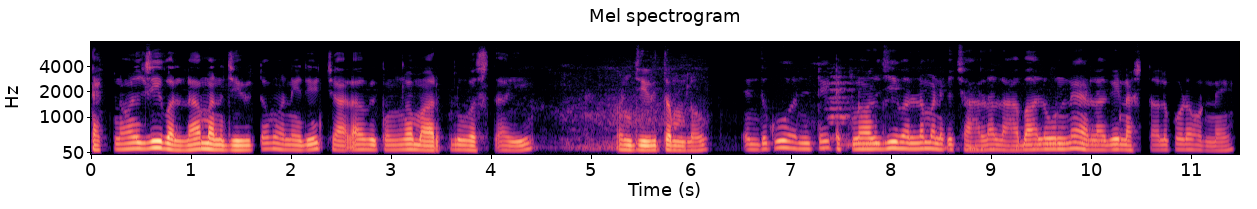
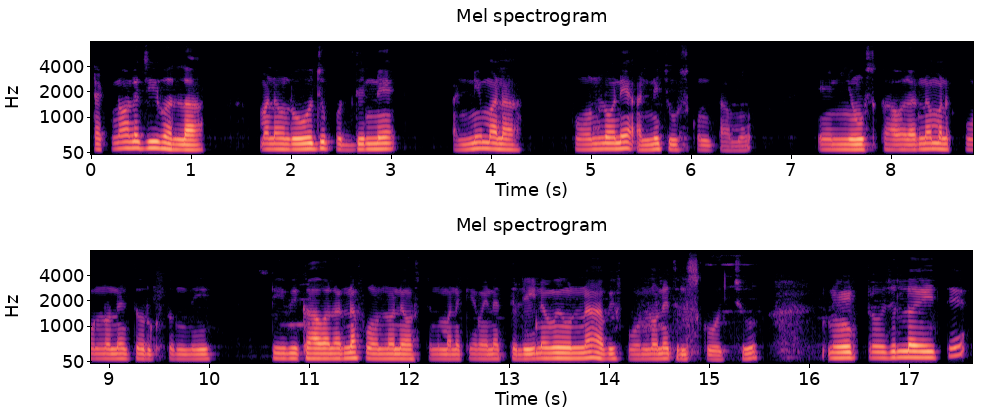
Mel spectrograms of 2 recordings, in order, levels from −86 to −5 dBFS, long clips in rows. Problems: none marked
